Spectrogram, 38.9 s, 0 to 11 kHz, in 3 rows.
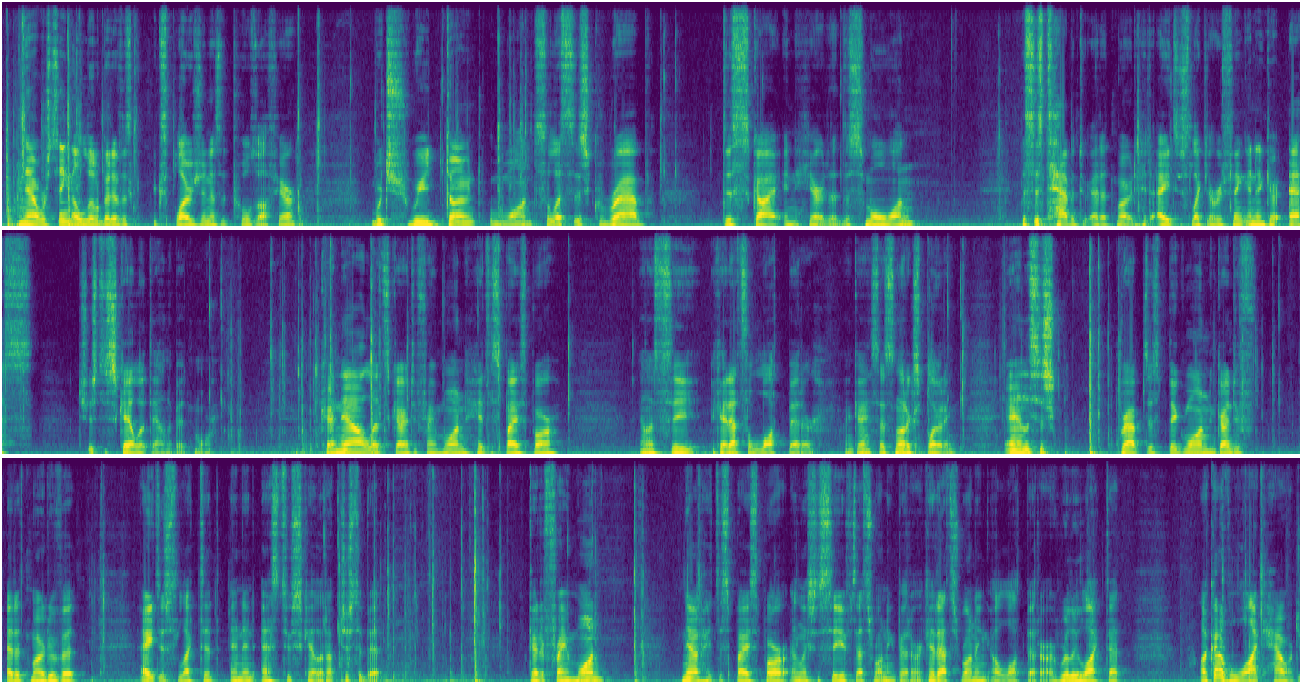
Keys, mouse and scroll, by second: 0.1 space, 0.6 shift+Left, 2.9 space, 3.3 scroll down 2, 3.5-5.0 middle drag, 5.0 shift+Left, 5.6-6.6 scroll up 1, 6.6-7.5 drag, 7.5 scroll up 1, 7.6 middle click, 11.7-13.0 middle drag, 15.1 click, 15.3 Tab, 15.5-15.9 scroll down 1, 15.9 alt+a, 16.7 shift+Left, 17.3 middle click, 17.8 scroll up 2, 22.1 space, 22.4-23.9 drag, 23.9 shift+Left, 24.9 b, 25.4 middle click, 26.2-26.8 scroll up 1, 27.6-28.1 scroll up 1, 29.3 click, 29.9 alt+a, 30.6 shift+Left, 31.5-32.3 scroll down 1, 32.3 KP_0, 32.8 space, 33.1 scroll up 4, 38.4 space.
